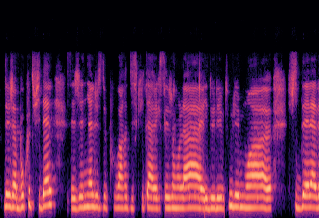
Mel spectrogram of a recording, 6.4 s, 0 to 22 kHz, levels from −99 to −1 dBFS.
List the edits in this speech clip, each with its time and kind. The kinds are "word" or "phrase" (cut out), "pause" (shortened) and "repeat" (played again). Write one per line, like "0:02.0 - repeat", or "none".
0:01.3 - word
0:04.1 - word
0:04.5 - word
